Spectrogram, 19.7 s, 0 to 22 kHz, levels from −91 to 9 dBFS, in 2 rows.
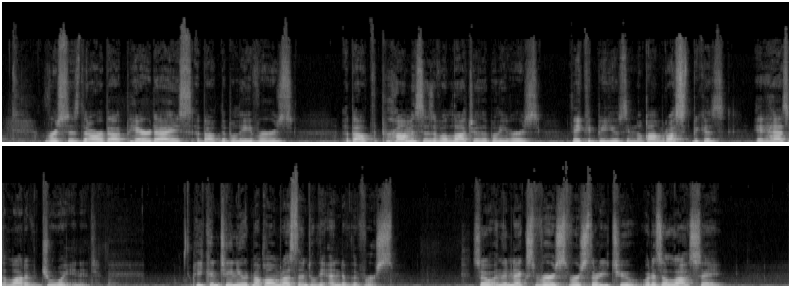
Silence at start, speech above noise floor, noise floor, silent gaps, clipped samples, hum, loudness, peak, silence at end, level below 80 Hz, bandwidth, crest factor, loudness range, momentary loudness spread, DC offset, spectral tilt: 0 s; 26 dB; -48 dBFS; none; under 0.1%; none; -24 LUFS; -8 dBFS; 0 s; -42 dBFS; 17.5 kHz; 14 dB; 4 LU; 11 LU; under 0.1%; -6.5 dB/octave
